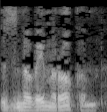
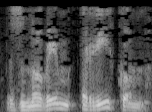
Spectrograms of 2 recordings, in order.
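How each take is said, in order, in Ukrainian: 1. В останньому слові голосний 'o'. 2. В останньому слові голосний 'i'. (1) "При нормативному" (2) "Ми вже колись чули вітання"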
